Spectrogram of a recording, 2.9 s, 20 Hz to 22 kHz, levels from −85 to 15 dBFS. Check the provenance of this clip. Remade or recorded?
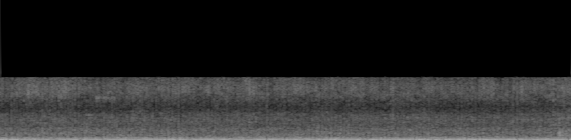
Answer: remade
